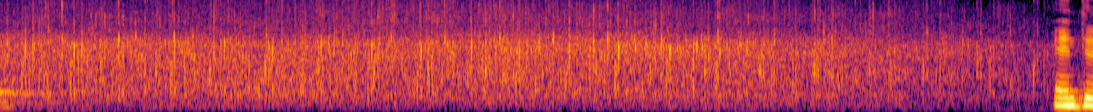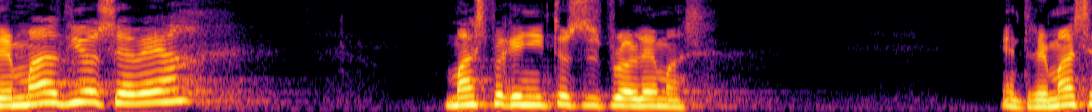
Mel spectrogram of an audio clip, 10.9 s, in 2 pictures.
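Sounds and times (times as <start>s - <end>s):
audience applauding: 0.0s - 5.4s
speech: 5.3s - 6.6s, 7.7s - 9.1s, 10.5s - 10.9s.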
